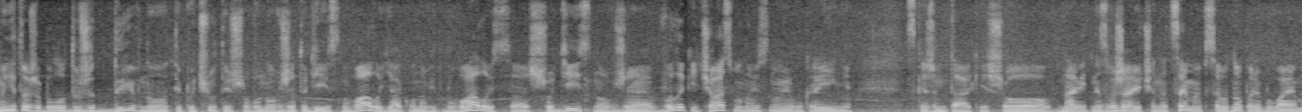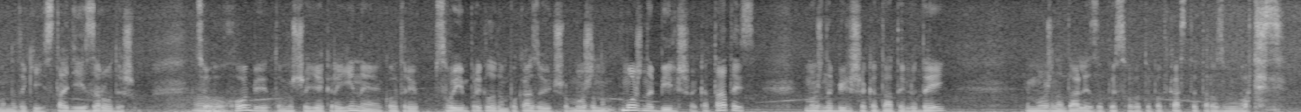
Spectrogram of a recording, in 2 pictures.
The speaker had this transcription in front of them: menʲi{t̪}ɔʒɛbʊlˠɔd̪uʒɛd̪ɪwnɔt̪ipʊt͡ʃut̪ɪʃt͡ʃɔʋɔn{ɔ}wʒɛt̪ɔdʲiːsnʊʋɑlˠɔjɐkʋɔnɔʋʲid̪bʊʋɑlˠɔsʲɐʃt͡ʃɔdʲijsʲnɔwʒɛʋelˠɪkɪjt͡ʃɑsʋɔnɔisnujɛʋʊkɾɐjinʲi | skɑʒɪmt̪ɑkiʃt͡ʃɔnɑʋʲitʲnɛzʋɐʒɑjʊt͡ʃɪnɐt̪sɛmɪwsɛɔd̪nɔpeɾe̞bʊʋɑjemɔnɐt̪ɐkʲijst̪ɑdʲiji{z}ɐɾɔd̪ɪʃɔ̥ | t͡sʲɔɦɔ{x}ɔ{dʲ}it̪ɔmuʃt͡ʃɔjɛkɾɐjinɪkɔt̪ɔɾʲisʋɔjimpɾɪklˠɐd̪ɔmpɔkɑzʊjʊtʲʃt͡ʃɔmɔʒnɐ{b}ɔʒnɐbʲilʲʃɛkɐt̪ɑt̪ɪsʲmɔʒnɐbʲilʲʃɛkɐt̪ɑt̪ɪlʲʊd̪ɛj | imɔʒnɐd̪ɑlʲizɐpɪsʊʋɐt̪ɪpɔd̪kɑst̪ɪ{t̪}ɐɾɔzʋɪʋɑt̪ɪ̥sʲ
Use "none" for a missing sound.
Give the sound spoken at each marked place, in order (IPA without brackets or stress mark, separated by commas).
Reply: t̪, ɔ, z, x, bʲ, m, t̪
